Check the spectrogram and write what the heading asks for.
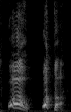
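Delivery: very loud, shrill, blurted exclamation. Describing an actor's different roles, Brock Samson impression. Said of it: "always doing that impersonation".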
